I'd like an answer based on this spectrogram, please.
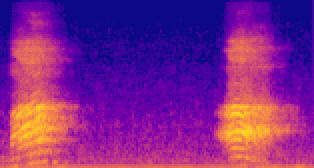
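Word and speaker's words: מאה: 100 is Ma Ah. Ma is 100. They spell it with an extra H here. I gotta put that here, right? In Hebrew, Ma Ah.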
